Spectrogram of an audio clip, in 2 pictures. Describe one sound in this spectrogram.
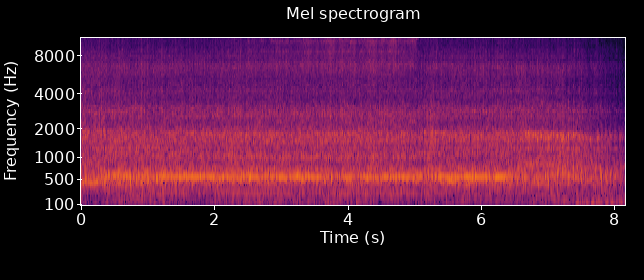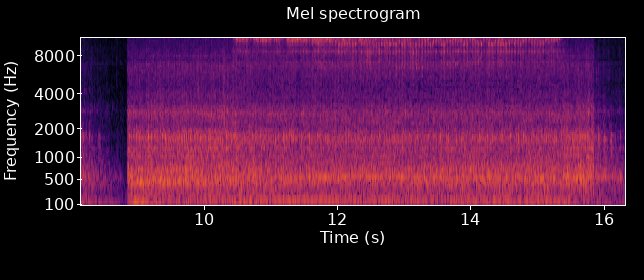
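A drill bit grinds shrilly into brass.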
